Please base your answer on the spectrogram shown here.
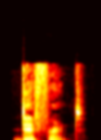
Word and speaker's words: different: pronunciation pronounced fouls part a listen and practice the vowel immediately after a stressed syllable is sometimes not pronounced average different separate comfortable interesting vegetable okay very good now if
